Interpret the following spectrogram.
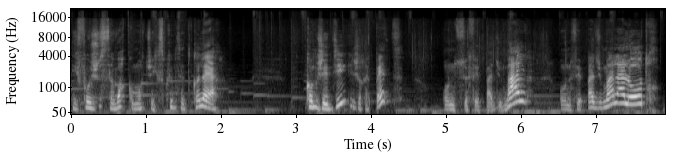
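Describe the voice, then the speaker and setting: Divorce coach lady, middle-aged, husky voice, talks casual and animated. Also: lowish voice, normal speed, faint music behind. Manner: expressive, colloquial, acts out scenes. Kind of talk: personal story and advice to viewer.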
